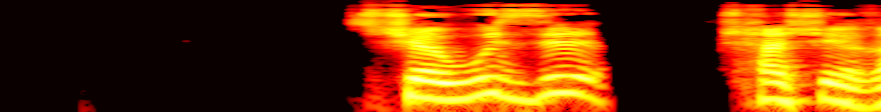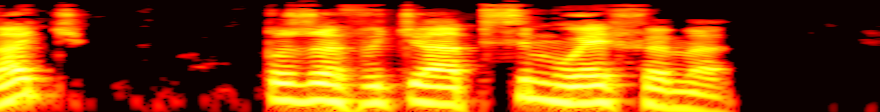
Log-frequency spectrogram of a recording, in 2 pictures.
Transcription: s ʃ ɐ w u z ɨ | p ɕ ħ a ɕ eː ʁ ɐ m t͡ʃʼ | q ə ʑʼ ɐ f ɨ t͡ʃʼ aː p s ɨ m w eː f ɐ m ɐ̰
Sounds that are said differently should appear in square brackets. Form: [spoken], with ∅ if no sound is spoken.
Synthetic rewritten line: s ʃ ɐ w [ʊ] z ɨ | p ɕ ħ a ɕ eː ʁ ɐ [∅] t͡ʃʼ | q ə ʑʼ ɐ f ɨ t͡ʃʼ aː p s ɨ m w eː f ɐ m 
